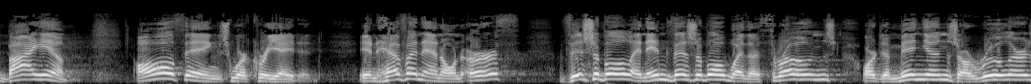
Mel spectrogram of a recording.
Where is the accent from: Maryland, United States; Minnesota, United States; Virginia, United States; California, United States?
Virginia, United States; Norfolk; I grew up in Norfolk, Virginia. That was home, born and reared there.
